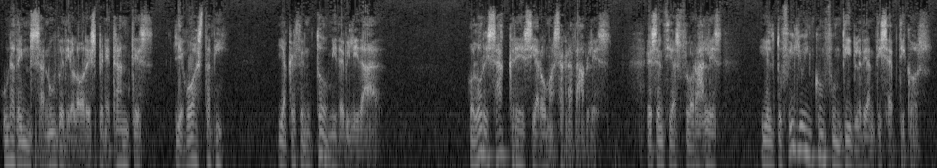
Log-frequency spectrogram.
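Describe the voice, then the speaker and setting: An actor playing a weakened, dread-stricken husband narrating a macabre tale in grave, measured Castilian Spanish for a radio horror drama. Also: male voice, very deep voice, lively intonation, slight background noise, exaggerated voice. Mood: grim, weary. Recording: dull radio sound with music underneath.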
